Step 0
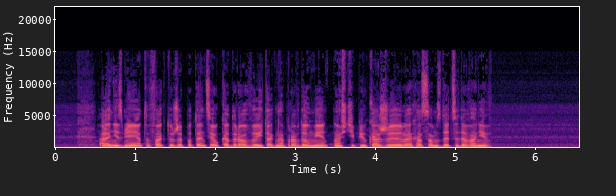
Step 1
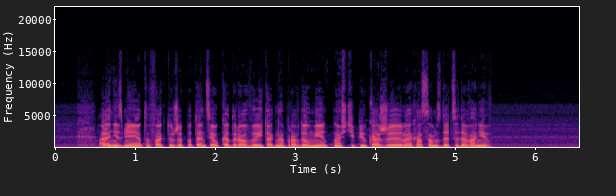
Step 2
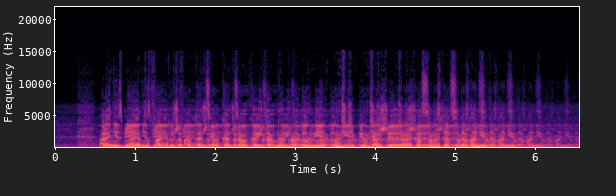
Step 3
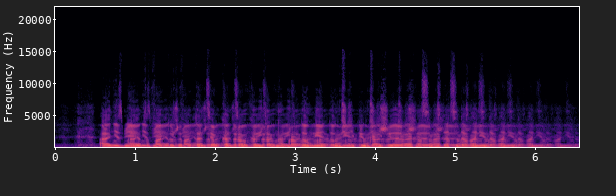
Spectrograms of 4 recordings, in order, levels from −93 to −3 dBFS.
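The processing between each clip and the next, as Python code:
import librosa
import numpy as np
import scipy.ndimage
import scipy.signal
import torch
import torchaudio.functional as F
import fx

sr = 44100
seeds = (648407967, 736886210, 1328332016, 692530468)

y1 = fx.lowpass(x, sr, hz=2700.0, slope=6)
y2 = fx.echo_feedback(y1, sr, ms=354, feedback_pct=54, wet_db=-4)
y3 = fx.rotary(y2, sr, hz=6.0)
y3 = F.gain(torch.from_numpy(y3), -7.5).numpy()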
